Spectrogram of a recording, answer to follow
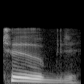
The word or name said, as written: tubed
